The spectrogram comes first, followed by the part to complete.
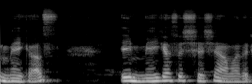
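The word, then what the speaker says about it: magus: What is the plural form of ম্যাগাস, অর্থাৎ এটা বা সঠিক উচ্চারণ মেগাস।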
